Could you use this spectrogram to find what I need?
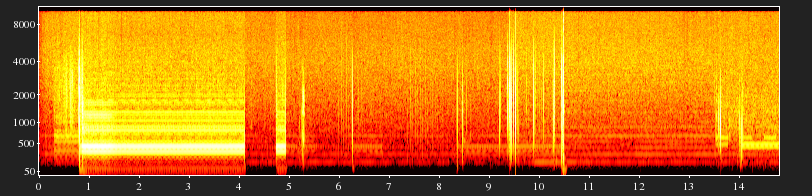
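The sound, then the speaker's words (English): Telephone line tones after dialing a vacant local code through a main tandem office: a steady tone lasts a few seconds, then scattered clicks and short blips follow over a faint hum. “I'm now dialing a local vacant code, 330.”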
